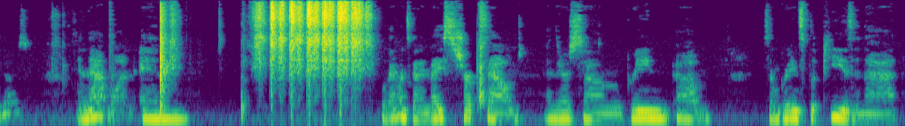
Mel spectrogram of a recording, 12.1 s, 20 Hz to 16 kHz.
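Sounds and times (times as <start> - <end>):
shaker egg rattling: 3.2 - 5.0.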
